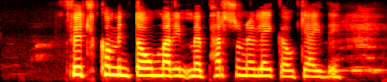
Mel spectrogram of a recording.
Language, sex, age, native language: Icelandic, female, 18-19, Icelandic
